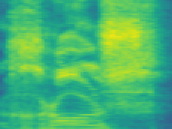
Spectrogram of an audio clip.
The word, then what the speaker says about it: Grolsch: We have Heineken, an international conglomerate that also owns a lot of other brands, and Grolsch, or Grolsch in the Dutch pronunciation.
